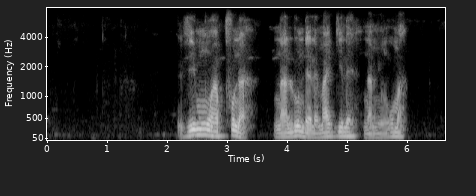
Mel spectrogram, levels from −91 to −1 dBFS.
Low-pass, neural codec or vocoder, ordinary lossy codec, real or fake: 7.2 kHz; none; Opus, 16 kbps; real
